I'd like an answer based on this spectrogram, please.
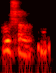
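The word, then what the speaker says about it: crucial: এরপরে আছে ক্রুশিয়াল হ্যাঁ ক্রুশিয়াল না কিন্তু হ্যাঁ ক্রুশাল এরপরে আছে হচ্ছে অবলি আমরা বাঙালিরা বলি অবলিগেটরি উচ্চারণ হচ্ছে অবলিগেটরি ইত্যাদি এই যে শব্দগুলো দেখতেছেন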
